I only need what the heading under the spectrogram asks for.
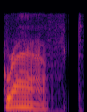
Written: graft

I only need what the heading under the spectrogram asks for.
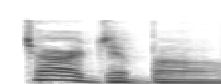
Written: chargeably

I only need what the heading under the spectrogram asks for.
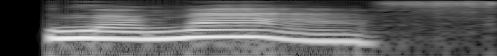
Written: Lemass

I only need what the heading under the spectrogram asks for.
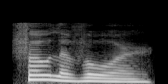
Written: folivore

